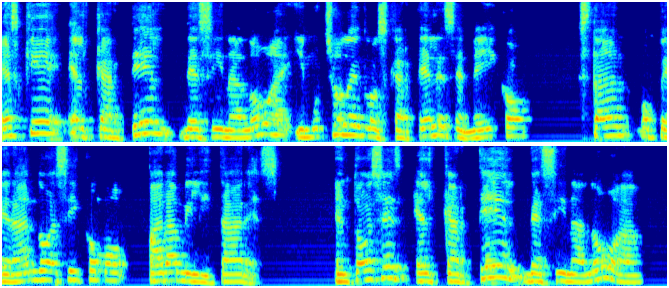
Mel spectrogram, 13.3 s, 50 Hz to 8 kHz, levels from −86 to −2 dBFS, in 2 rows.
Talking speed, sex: 105 wpm, male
